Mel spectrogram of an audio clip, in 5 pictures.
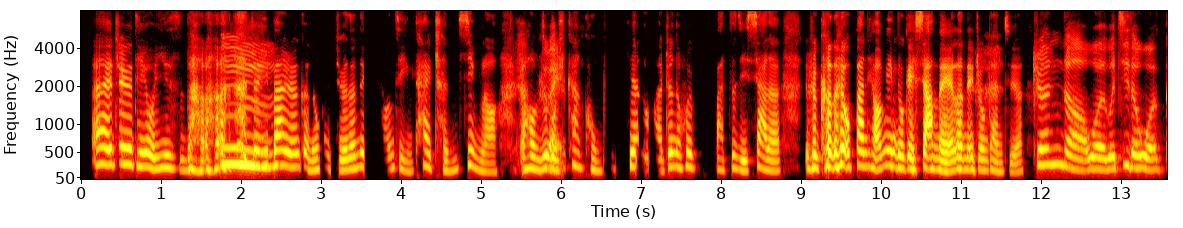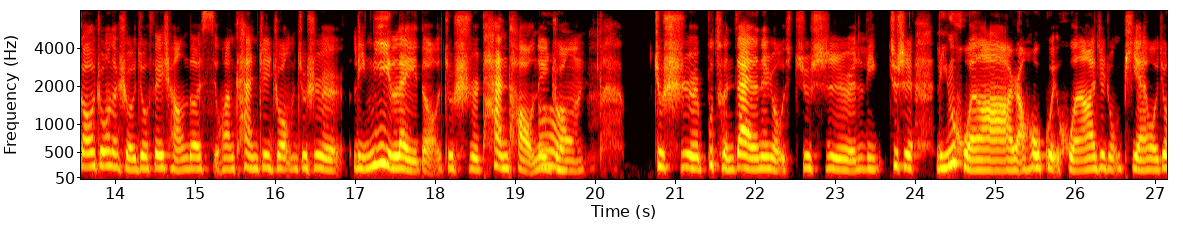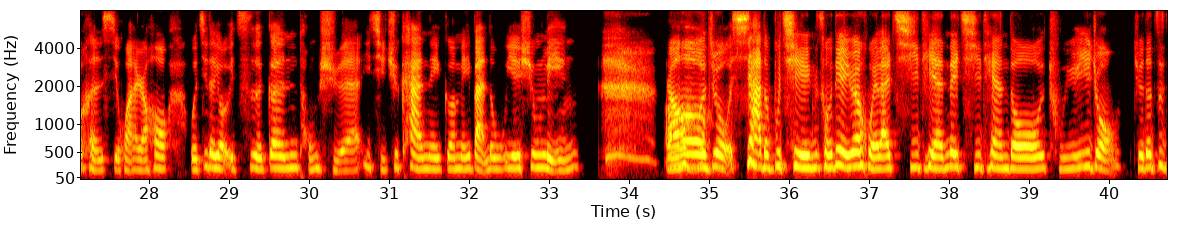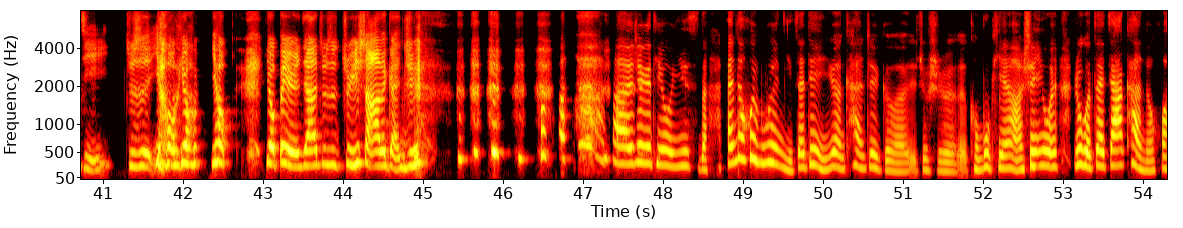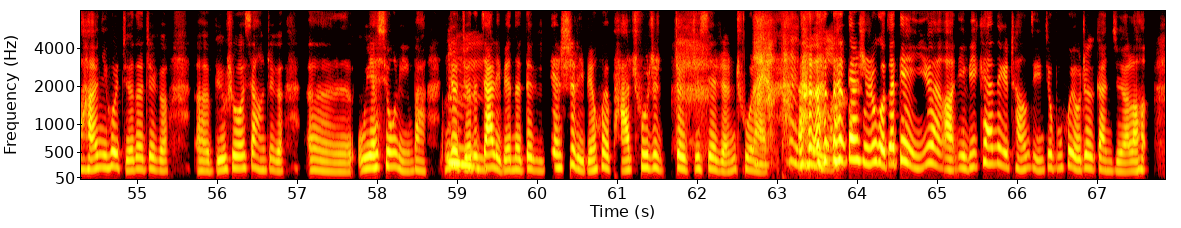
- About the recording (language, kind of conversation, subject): Chinese, podcast, 你更喜欢在电影院观影还是在家观影？
- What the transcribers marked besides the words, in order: chuckle; laughing while speaking: "可能有"; other background noise; chuckle; laughing while speaking: "要 要 要"; laugh; laughing while speaking: "感觉"; laugh; laughing while speaking: "话"; lip smack; chuckle; chuckle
